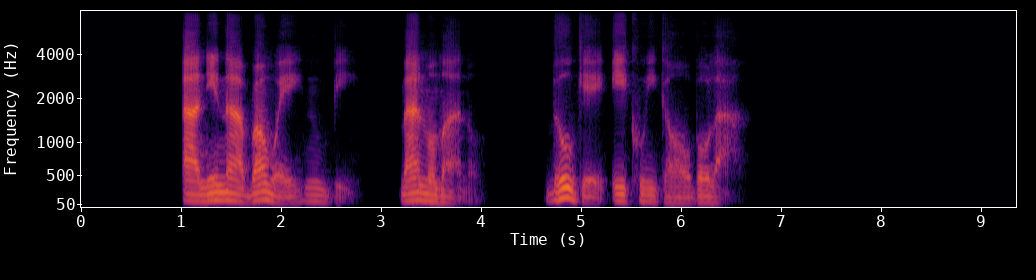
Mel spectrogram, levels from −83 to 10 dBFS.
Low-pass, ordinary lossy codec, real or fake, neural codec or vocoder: none; none; fake; codec, 16 kHz, 0.2 kbps, FocalCodec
